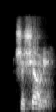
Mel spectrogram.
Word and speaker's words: Shoshone: Is it Shoshone? Is that how you pronounce that? – Does it start with a CH? – Shoshone. Okay. See, I didn't know if you pronounce the E or not.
